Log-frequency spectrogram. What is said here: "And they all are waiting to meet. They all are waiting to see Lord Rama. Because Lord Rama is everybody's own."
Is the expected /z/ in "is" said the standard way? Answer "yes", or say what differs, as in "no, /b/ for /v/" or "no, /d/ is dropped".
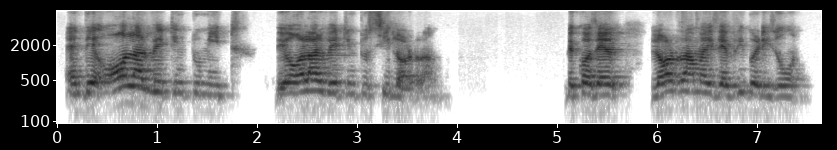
yes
